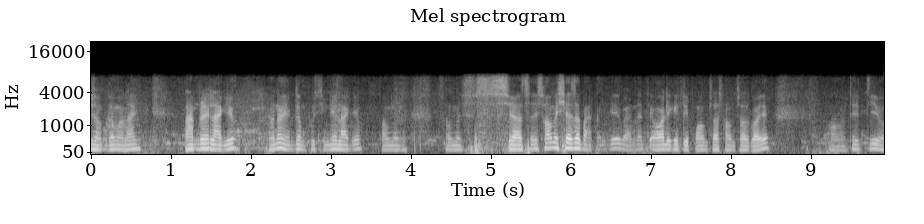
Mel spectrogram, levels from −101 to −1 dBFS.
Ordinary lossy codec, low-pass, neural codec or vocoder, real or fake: Opus, 16 kbps; 7.2 kHz; vocoder, 22.05 kHz, 80 mel bands, WaveNeXt; fake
